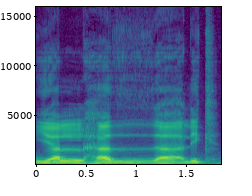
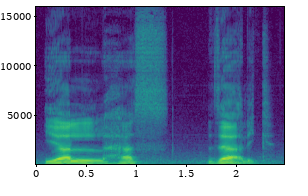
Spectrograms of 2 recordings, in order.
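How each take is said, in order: First: The final s merges into the following z. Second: The final s stays clear before the z. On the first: "membacanya dengan idgham" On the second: "membacanya dengan idhar"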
